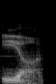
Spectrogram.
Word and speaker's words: Ion: One of the ways that they did that, it is spelled I-O-N, but they have pronounced it Eon.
